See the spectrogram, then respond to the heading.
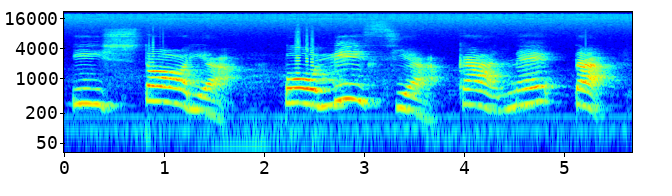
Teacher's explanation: a penúltima sílaba é a sílaba mais forte então essas palavras elas são paroxítonas e as proparoxítonas são aquelas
